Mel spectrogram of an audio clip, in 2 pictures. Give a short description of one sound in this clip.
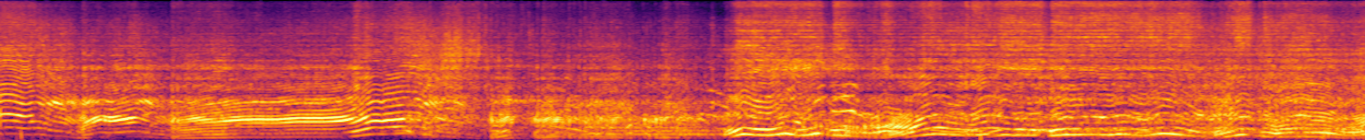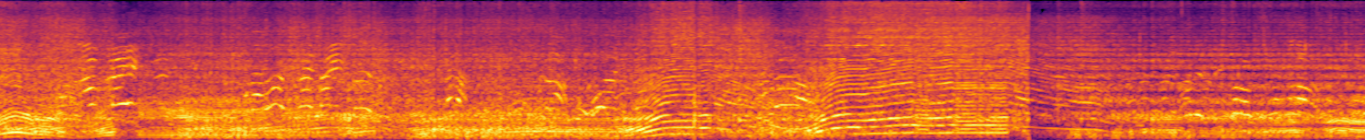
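A dirt bike engine revs hard and whines up and down, close by.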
